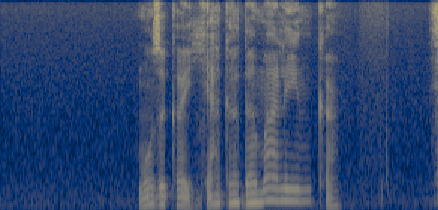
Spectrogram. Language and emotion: Russian, positive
